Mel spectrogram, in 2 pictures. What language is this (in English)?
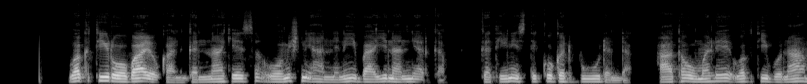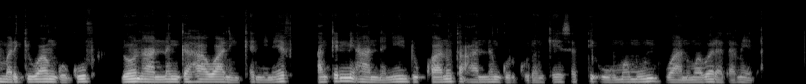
Oromo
